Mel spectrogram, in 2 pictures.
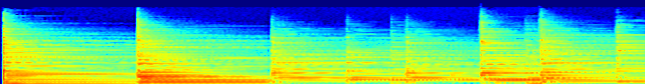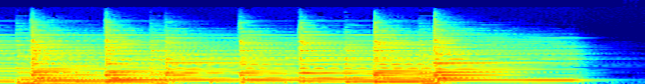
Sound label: piano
